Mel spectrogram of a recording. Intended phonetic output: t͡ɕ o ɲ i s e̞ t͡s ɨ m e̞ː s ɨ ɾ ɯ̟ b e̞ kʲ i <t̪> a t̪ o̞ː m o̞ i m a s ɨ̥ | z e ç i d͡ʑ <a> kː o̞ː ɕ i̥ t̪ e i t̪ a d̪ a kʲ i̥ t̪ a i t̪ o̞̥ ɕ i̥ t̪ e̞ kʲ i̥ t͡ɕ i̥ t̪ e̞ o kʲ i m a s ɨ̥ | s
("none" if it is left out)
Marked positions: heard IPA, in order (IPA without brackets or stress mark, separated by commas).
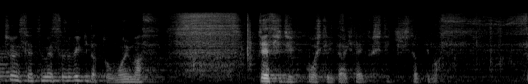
d̪, i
